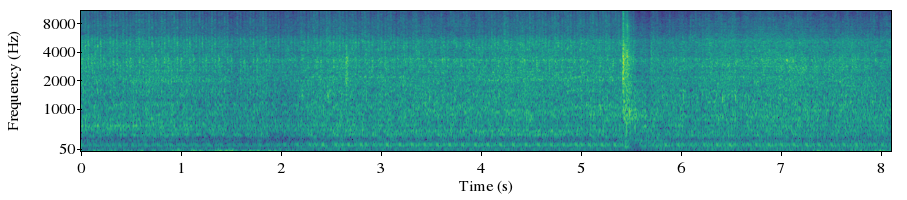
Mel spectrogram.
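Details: Old Soviet UAZ 469 four-cylinder, parked about a month, on choke and getting plenty of fuel, before ignition overhaul: low, lumpy, stumbling idle running on only two cylinders; owner suspects an ignition issue: misfire.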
